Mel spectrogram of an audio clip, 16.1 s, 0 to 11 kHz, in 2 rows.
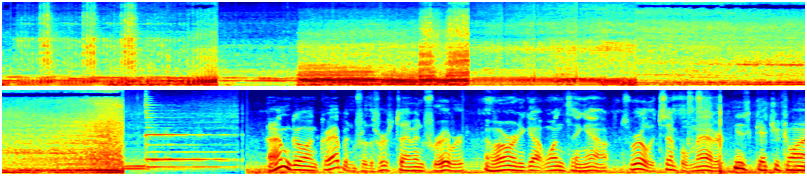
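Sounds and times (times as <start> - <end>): motor scooter engine pulling away: 0.0 - 9.2.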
